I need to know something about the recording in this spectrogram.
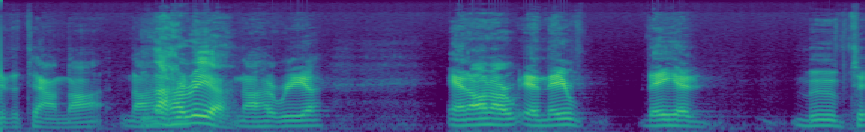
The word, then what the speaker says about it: Nahariya: Nahariya.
